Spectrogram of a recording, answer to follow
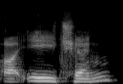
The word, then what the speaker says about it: I Ching: it works with the E Ching the E Ching spelled I Ching but it's um it's pronounced e Ching there is 64 different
